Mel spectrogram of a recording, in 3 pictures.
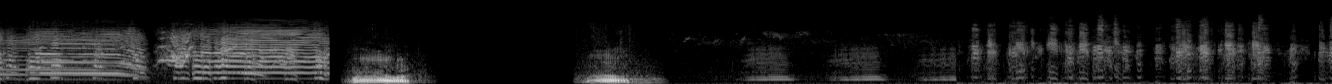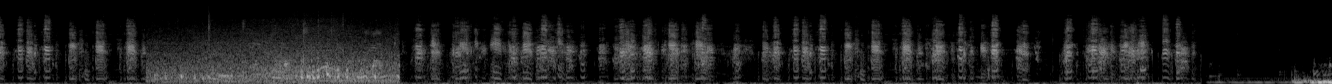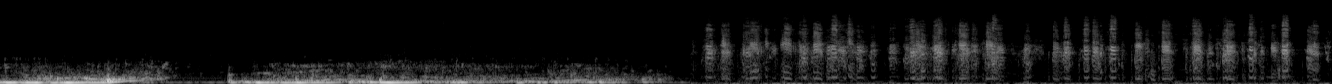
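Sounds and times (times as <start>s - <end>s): ducks quacking: 7.5s - 25.4s, 33.6s - 39.9s
deep low rumbling: 25.4s - 33.5s.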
